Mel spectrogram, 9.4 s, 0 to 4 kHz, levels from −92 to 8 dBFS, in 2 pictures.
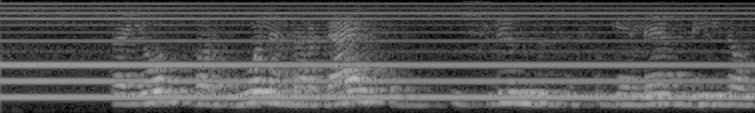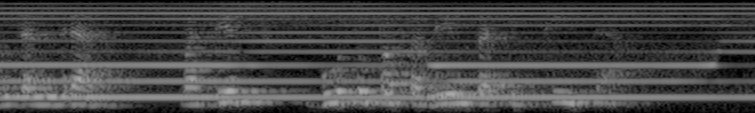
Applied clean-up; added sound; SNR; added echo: none; Harmonica; 1 dB; reverberation time 0.7 s.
